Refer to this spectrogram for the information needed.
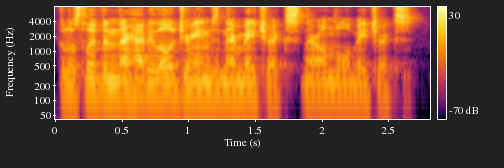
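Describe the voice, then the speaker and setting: A man co-hosting a reaction show, talking casually and reflectively in a halting way, as if thinking aloud. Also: mid-range voice, flat delivery.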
